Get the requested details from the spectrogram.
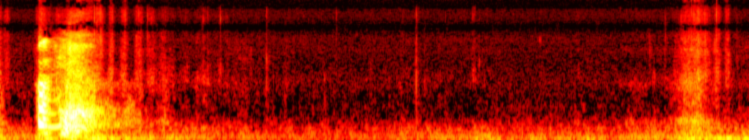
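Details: Person with a cold, blamed on temperature swings, sneezing: a single sharp sneeze with a quick inhaled lead-in and explosive release, then quiet room.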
